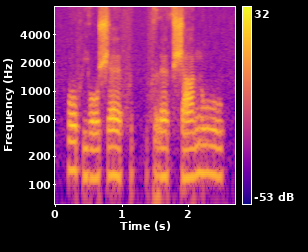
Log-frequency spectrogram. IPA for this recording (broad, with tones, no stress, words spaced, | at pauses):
o˦fjo˨ ʃɛ˦˨f | frɛ˨θʃa˨˦ nu˦˨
